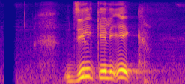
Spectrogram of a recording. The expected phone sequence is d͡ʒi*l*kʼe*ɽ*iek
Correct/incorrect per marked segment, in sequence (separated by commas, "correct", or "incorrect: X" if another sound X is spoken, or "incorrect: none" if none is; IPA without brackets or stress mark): correct, incorrect: l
